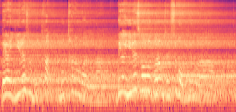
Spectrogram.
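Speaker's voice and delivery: hurt, furious breakup cry; mock dramatic sob-shout; tearful outburst. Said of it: "금성재가 울면서".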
